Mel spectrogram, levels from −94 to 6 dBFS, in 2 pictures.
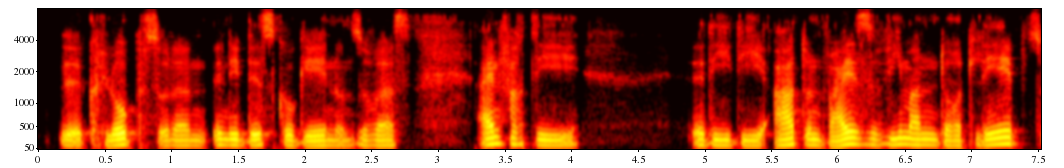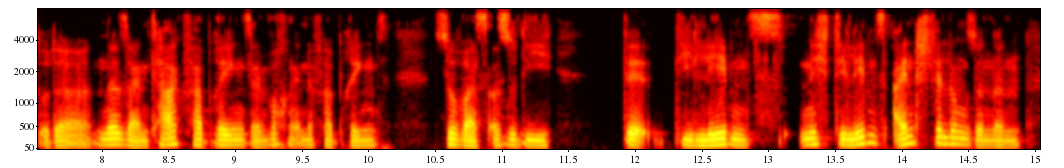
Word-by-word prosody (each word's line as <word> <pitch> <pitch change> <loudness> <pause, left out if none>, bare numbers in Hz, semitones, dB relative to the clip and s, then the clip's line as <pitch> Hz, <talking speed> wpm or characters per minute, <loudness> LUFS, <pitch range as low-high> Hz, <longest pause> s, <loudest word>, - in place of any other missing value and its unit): äh, - - +2
Clubs 115 +3 +1
oder 105 0 -1
in 105 -1 -5
in 120 0 -1
die 115 -1 +2
Disco 115 -1 0
gehen 105 +1 0
und 110 0 -6
sowas. 110 -2 -3 0.5
Einfach 135 0 +2
die, 110 -4 -2 0.8
äh, 120 - +1
die 110 -2 -2
die 105 0 -3
Art 120 +3 +3
und 115 -2 0
Weise, 125 +4 +3
wie 125 +1 +2
man 120 -2 +2
dort 105 -2 -2
lebt 135 +3 +1
oder, 105 0 -1
ne, 120 0 +3
seinen 100 -4 0
Tag 130 +5 +1
verbringt, 115 -2 0
sein 100 +2 -4
Wochenende 120 -2 -5
verbringt, 105 0 -5 0.3
so 120 -1 +1
was. 100 -2 +2
Also, 115 +2 -1
die 110 -1 -2 0.5
de - - +5 0.2
die 115 - 0
Lebens 115 +1 +2
nicht 130 +4 -1
die 120 - +3
Lebenseinstellung, 140 0 +1
sondern 105 -1 -3
115 Hz, 165 wpm, -23 LUFS, 105-125 Hz, 0.8 s, de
